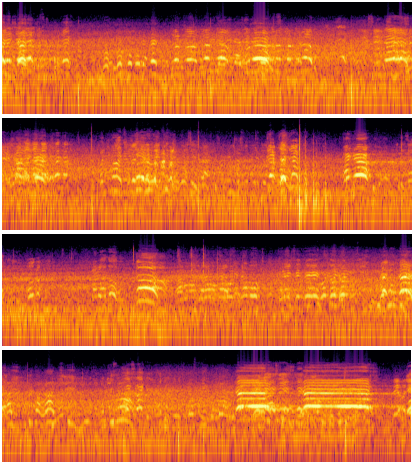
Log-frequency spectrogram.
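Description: Players and coaches calling out across a football pitch, with a few sharp ball kicks about halfway through. Near the end a referee's whistle starts: a long, steady tone.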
